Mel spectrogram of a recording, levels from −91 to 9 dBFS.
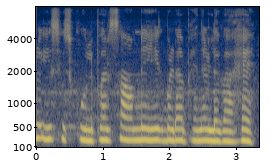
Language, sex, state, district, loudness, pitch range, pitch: Hindi, female, Uttar Pradesh, Saharanpur, -13 LUFS, 225-240 Hz, 230 Hz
